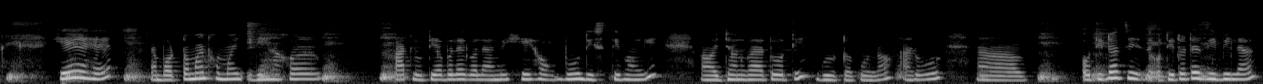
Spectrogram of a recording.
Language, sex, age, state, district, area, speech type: Assamese, female, 18-30, Assam, Lakhimpur, rural, spontaneous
